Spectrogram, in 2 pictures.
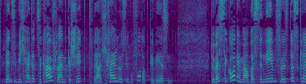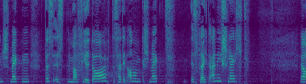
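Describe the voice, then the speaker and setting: A woman's voice: a little high, big-room sound. A woman giving a sermon, thinking aloud in a hesitant, reflective way with frequent fillers and restarts.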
